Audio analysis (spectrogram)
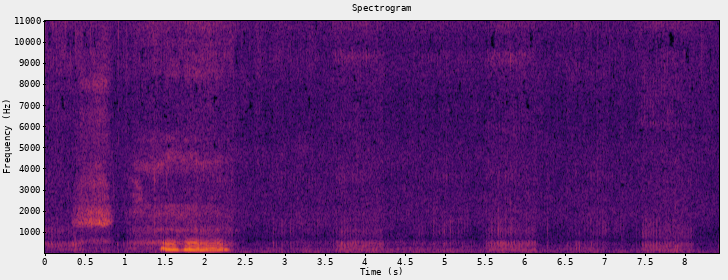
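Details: Domestic cat purring indoors while being petted, one of two cats present: soft low rumbling purr pulsing in rhythmic breaths about every second and a half, with a brief louder tonal vocal sound near the start.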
